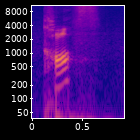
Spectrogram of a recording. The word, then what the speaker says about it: cough: Cough, like in offer.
